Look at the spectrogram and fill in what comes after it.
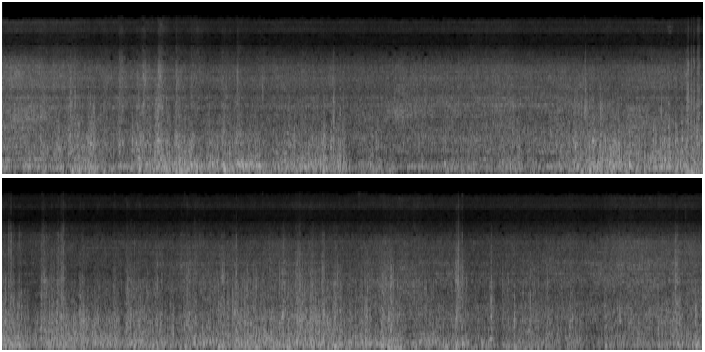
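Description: Passenger train running along the track at speed: a steady rush of wheels on rail, with a few sharper clicks over rail joints. Wind buffets the microphone at the open coach door.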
